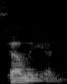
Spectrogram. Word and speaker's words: Thelian: Put on the badge that says Thelian. Thelion. And it rhymes with Hellion.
